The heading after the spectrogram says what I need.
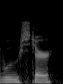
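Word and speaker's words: Worcester: people for not knowing Wooster it's kind of a way to pronounce that all right let's play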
